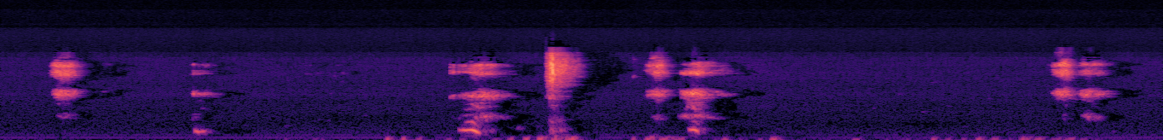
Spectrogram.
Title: stiffles, sneezes, blows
